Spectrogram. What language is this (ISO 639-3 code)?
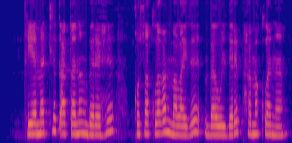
bak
